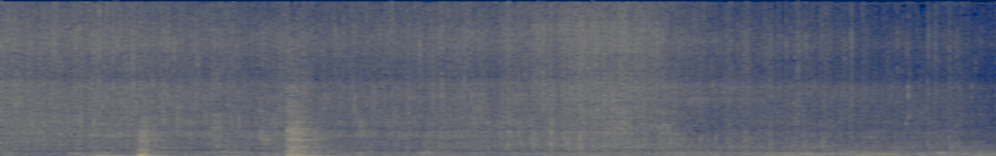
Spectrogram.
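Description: Diced potatoes frying in oil in a kadhai, with a steel spatula knocking against the pan twice in the first few seconds. Later, water is poured into the hot pan, sizzling and splashing as it goes in.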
